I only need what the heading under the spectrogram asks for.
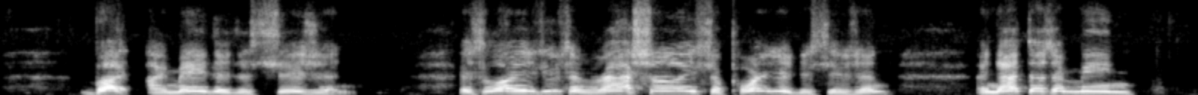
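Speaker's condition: Head and neck cancer surgery; crooked head since

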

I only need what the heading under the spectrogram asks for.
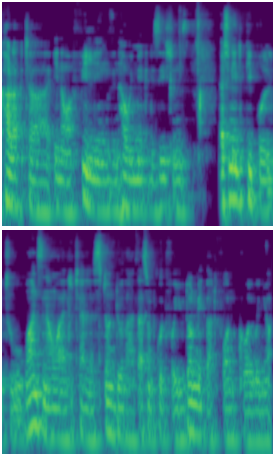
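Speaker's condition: No condition

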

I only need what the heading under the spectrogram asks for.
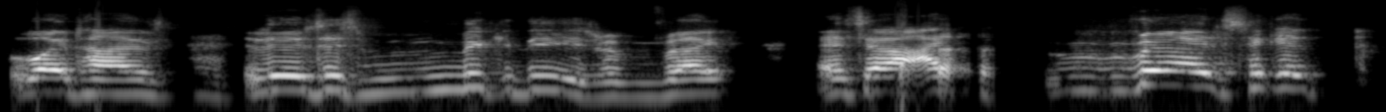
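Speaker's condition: Cerebral palsy; noticeable on phone calls

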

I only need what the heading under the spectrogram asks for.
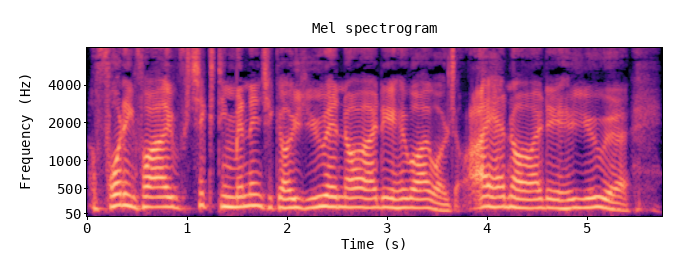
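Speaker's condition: Cerebral palsy; speech impediment, voice affected

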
